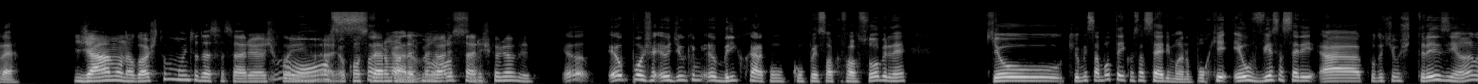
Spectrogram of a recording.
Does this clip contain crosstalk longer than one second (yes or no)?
yes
